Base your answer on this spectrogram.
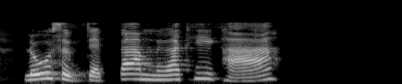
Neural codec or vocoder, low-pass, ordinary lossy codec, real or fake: none; 7.2 kHz; MP3, 48 kbps; real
